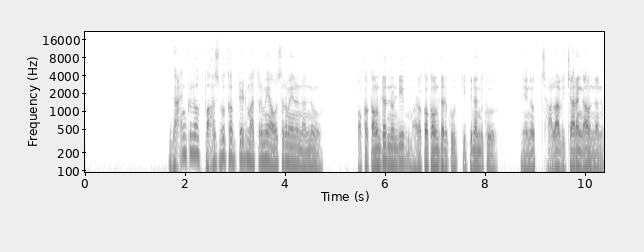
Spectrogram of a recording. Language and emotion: Telugu, sad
